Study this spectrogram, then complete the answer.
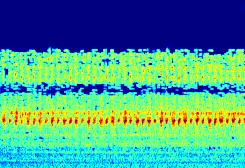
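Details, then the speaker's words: Ford Figo petrol/CNG after head valve work, first start before coolant top-up: thin high chirp pulsing about ten times a second over quiet idle; accessory belt slipping and squealing, engine otherwise smooth with no hunting. "Belt आवाज कर रहा है कोई चीजी चीजी"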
